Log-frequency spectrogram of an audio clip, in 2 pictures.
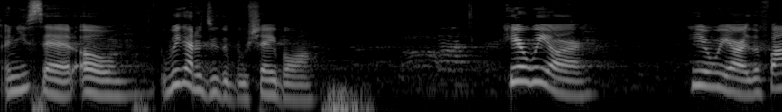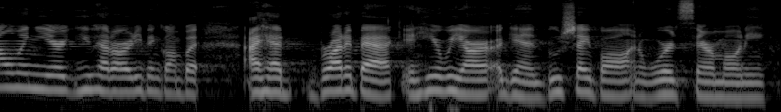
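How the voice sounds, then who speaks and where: Speaking fast in a low, pushed, bright voice, a woman who once directed a cultural center gives an emotional thank-you at a formal gala. She mixes sincere gratitude with offhand remarks to the audience, and the big hall adds a long reverb.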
